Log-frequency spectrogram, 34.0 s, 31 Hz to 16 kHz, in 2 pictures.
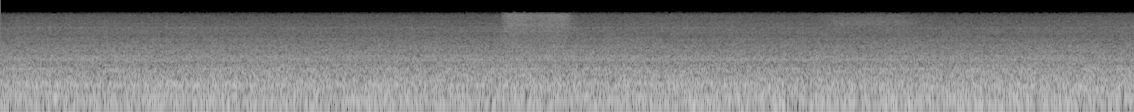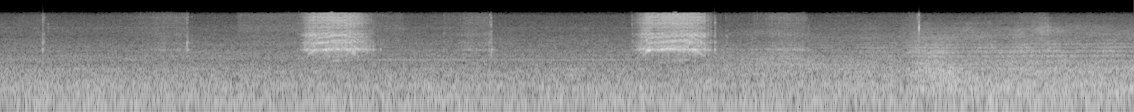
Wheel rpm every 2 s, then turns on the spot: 0, 0, 0, 0, 0, 0, 0, 0, 0, 20, 20, 30, 0, 50, 10, 0, 0.
18-20 26-30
